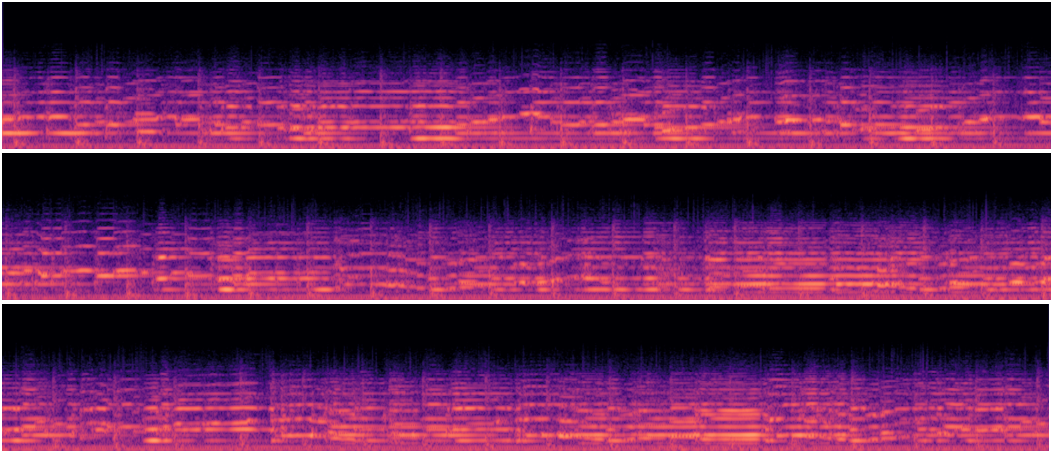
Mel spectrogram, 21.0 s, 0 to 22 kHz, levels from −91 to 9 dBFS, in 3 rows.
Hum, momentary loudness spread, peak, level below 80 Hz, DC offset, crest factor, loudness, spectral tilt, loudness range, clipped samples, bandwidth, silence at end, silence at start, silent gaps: none; 6 LU; -6 dBFS; -38 dBFS; under 0.1%; 18 dB; -23 LUFS; -9.5 dB/octave; 3 LU; under 0.1%; 4.8 kHz; 0 s; 0 s; none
